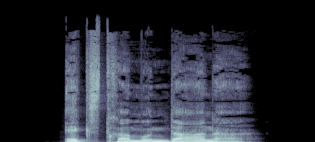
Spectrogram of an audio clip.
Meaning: inflection of extramundan: 1. strong/mixed nominative masculine singular 2. strong genitive/dative feminine singular 3. strong genitive plural
- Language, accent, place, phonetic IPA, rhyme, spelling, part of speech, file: German, Germany, Berlin, [ɛkstʁamʊnˈdaːnɐ], -aːnɐ, extramundaner, adjective, De-extramundaner.ogg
